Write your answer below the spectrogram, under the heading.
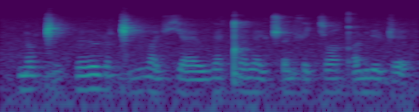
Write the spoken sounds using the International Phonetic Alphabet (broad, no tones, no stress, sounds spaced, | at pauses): ɳ ɔ ɡ͡ǁ ɪ | əː u̯ ɭ ɔ ɡ͡ǁ ɪ v ɑ y̯ ç æː u̯ l æ ǃ ʌ l æ y̯ t͡ʃʼ ʌ ɳ x æ c ɔ qʼ ɔ ɳ lʲ ʌ y̯ ɖ ɛ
